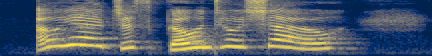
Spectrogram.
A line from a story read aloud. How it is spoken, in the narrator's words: My aunt laughed and said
